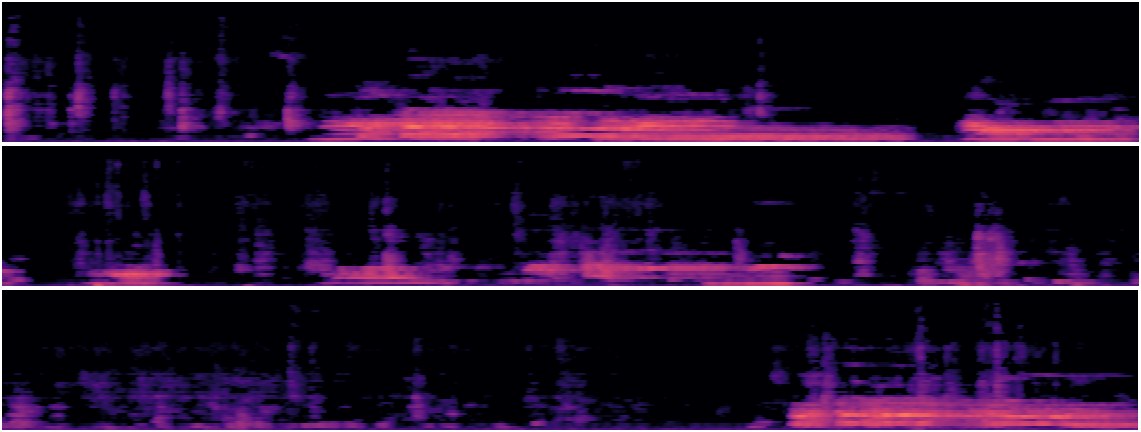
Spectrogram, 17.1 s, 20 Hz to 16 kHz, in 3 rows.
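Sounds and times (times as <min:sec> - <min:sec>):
cat meowing: 0:04.8 - 0:06.6.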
